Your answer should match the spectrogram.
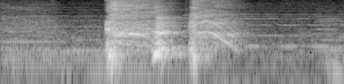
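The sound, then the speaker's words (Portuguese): A quick burst of two or three rough coughs, the first pair run together and a final shorter one after a brief gap, moderately loud with no talking around them. “Saúde.”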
